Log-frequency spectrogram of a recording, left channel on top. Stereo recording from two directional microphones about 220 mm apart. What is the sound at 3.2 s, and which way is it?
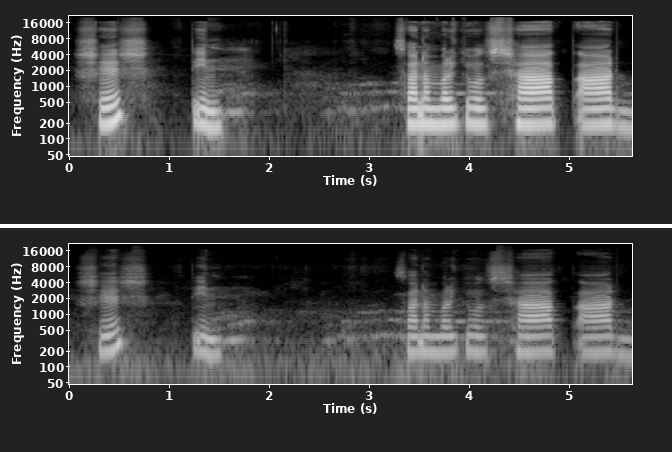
A woman's voice, 50° left (ahead or behind).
